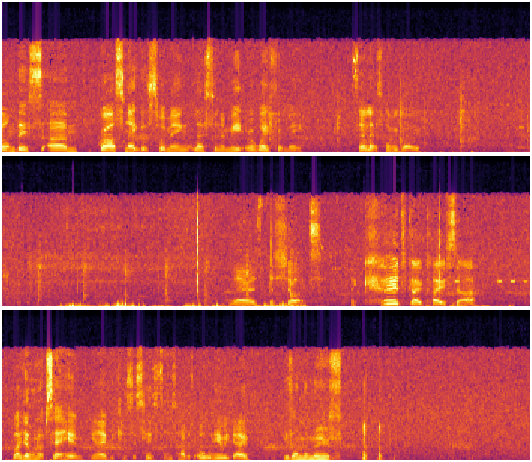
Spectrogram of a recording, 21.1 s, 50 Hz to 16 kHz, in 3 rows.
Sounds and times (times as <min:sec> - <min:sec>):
Speech: 0:00.0 - 0:04.0, 0:04.7 - 0:05.6, 0:06.7 - 0:07.5, 0:10.0 - 0:13.4, 0:14.2 - 0:18.6.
